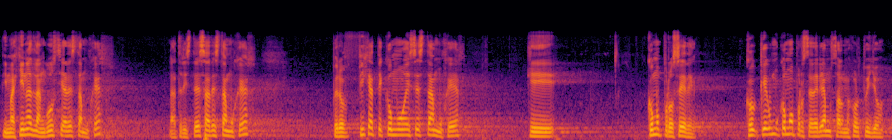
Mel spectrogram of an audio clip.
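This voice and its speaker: A man's voice: mid-range voice, moderate pace, long pauses, darkish tone. A man teaching a Bible study, asking the listeners questions and then answering them himself. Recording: echoey hall, dull lo-fi sound.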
